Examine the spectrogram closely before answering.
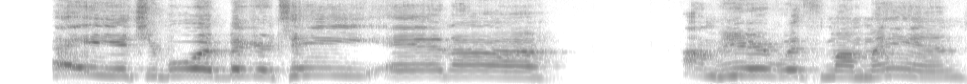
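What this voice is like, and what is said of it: Usual voice. Nothing is said of it.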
